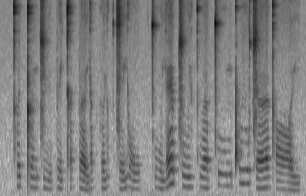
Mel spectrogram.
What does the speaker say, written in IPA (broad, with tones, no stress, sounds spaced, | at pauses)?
kʰ ɵ˨˥ t̚ kʰ ɵ˨ n t͡s yː˨˩ p e˨˩ j kʰ ɐ˨˥ k̚ p œː˨˩ j ɐ˨˥ k̚ h ɵ˨˧ ɥ ʊ˨ k̚ t͡s e˨˥ j o˨ w | t̪ʰ uː˨˩ j ɛː˥ p̚ s uː˨ j kʷʰ œː˨ p̚ t̪ʰ uː˧ m kʷʰ iː˥ w t͡s œː˨˧ kʰ ɔː˨˩ j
